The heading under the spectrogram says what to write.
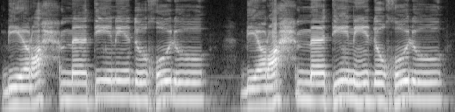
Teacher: تنوين كسر جاء بعد همزه ادخلوا راح يكون عندي اظهار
